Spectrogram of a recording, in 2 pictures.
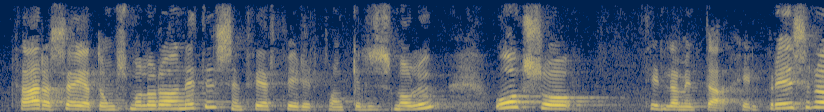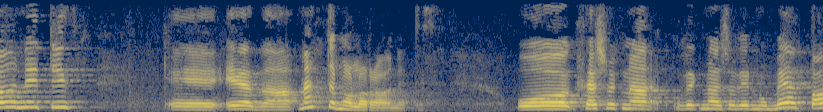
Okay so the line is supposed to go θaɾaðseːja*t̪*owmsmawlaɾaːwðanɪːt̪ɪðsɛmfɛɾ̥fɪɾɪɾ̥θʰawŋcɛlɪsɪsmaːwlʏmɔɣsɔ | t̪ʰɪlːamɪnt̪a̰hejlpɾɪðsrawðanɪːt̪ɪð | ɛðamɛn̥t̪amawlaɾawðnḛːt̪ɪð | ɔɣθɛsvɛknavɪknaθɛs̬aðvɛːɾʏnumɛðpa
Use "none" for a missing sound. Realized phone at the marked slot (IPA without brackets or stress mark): t̪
